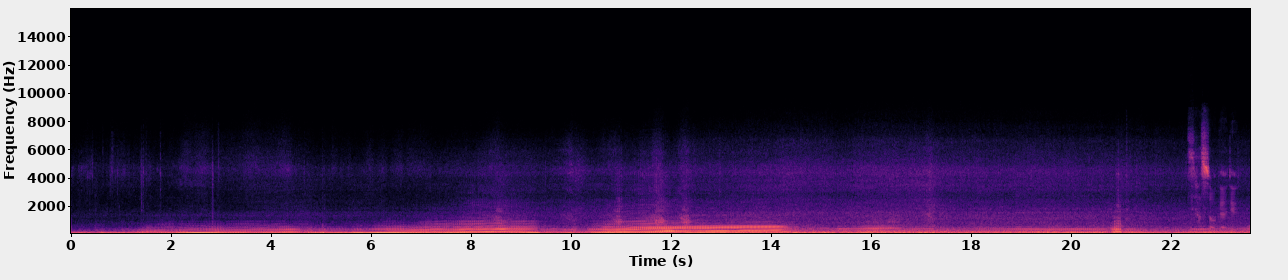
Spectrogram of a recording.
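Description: Ford Shelby GT350 exhaust during acceleration pulls, heard from inside the car as a loud, continuous engine rumble with rising revving tones across several pulls, and occasional voices under it.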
